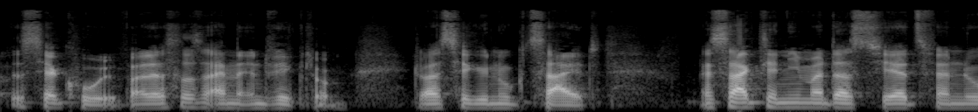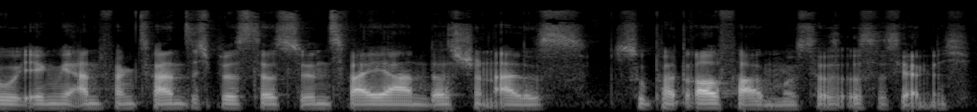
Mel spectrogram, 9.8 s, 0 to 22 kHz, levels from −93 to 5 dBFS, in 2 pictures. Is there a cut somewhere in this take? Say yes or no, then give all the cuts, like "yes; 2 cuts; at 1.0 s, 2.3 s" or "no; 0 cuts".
no; 0 cuts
